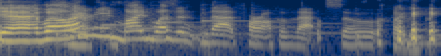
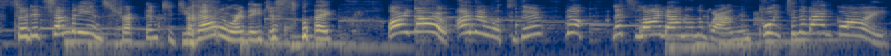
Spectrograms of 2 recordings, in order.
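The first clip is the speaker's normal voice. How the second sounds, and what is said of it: Put-on British accent. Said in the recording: “they're British ... that's such a good accent.”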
